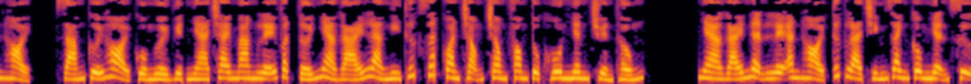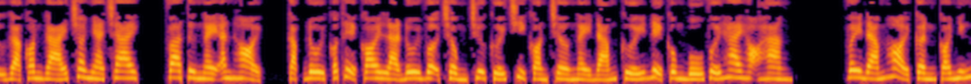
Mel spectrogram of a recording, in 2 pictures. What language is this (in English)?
Vietnamese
